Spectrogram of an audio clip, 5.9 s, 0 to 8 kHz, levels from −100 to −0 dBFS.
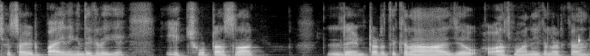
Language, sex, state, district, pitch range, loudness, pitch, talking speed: Hindi, male, Bihar, East Champaran, 150-155 Hz, -20 LUFS, 155 Hz, 170 wpm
